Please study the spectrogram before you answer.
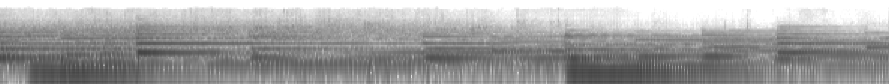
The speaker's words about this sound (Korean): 우리 올라오실 때 큰 박수로 환영하도록 하겠습니다.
